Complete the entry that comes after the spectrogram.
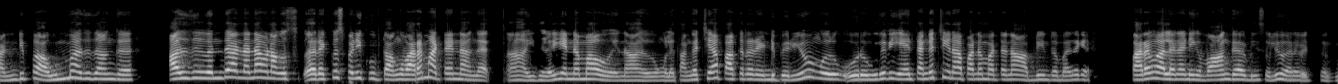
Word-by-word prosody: கண்டிப்பா. 240 Hz, +8 st, -2 dB, 0.2 s
உண்ம 260 Hz, +6 st, -1 dB
அதுதாங்க. 250 Hz, -3 st, -1 dB, 0.6 s
அது 290 Hz, +2 st, +3 dB
வந்து 290 Hz, +4 st, +1 dB
அந்த 300 Hz, -2 st, +2 dB
அண்ணாவ 310 Hz, 0 st, +4 dB
நாங்க 265 Hz, -2 st, +3 dB, 0.2 s
அ -, -, +6 dB
ரெக்கொஸ்ட் 305 Hz, +5 st, -2 dB
பண்ணி 280 Hz, +1 st, +1 dB
கூப்பிட்டோம். 235 Hz, -4 st, -1 dB
அவுங்க 235 Hz, +1 st, -2 dB
வரமாட்டேனாங்க. 255 Hz, -7 st, +2 dB, 0.3 s
ஆ -, -, -3 dB, 0.2 s
"இதுலாம் 195 Hz, +5 st, -3 dB
என்னம்மா! 245 Hz, 0 st, +1 dB
ஒ -, -, -3 dB, 0.2 s
நான் 185 Hz, -1 st, -3 dB
உங்கள 180 Hz, -1 st, -6 dB
தங்கச்சியா 225 Hz, +8 st, 0 dB
பாக்குறேன் 245 Hz, -2 st, 0 dB
2 215 Hz, 0 st, -4 dB
பேரையும் 245 Hz, +11 st, -3 dB
உங்க 275 Hz, -5 st, 0 dB, 0.3 s
ஒரு 220 Hz, 0 st, +1 dB
உதவி." 265 Hz, +2 st, -2 dB
என் 240 Hz, +2 st, -4 dB
தங்கச்சிய 290 Hz, +3 st, 0 dB
நான் 260 Hz, -1 st, 0 dB
பண்ண 245 Hz, 0 st, 0 dB
மாட்டன்னா! 230 Hz, -1 st, -2 dB
அப்பிடின்ற 210 Hz, 0 st, -7 dB
மாரிக்க 215 Hz, +1 st, -7 dB, 0.5 s
பரவால்லண்ணா! 245 Hz, -1 st, +4 dB
நீங்க 215 Hz, -2 st, -3 dB
வாங்க 230 Hz, +2 st, 0 dB
அப்பிடி 210 Hz, 0 st, -7 dB
சொல்லி 235 Hz, +6 st, -4 dB
வர 200 Hz, -, -6 dB
வச்சுக்கோங்க. 185 Hz, -1 st, -15 dB
240 Hz, 185 wpm, -20 LUFS, 215-270 Hz, 0.6 s, அ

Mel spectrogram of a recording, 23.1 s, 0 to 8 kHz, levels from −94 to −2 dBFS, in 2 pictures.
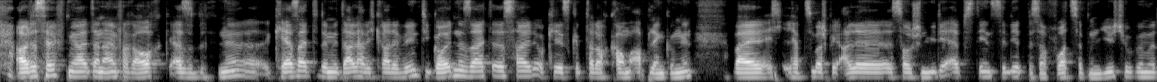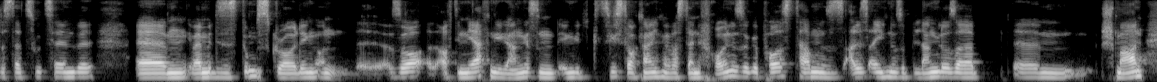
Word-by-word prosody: aber 125 Hz, -, +11 dB
das 140 Hz, +1 st, +7 dB
hilft 165 Hz, 0 st, +1 dB
mir 135 Hz, -1 st, +2 dB
halt 135 Hz, 0 st, +2 dB
dann 135 Hz, -2 st, +3 dB
einfach 135 Hz, 0 st, -1 dB
auch 130 Hz, +2 st, +4 dB
also, 125 Hz, -2 st, 0 dB, 0.2 s
ne 140 Hz, 0 st, -3 dB
Kehrseite 145 Hz, +2 st, +3 dB
der 135 Hz, -, +1 dB
Medaille 130 Hz, +1 st, +2 dB
habe 130 Hz, -2 st, -1 dB
ich 125 Hz, -, -11 dB
gerade 125 Hz, -2 st, 0 dB
erwähnt, 150 Hz, +6 st, -5 dB
die 130 Hz, -, -8 dB
goldene 140 Hz, +5 st, +3 dB
Seite 145 Hz, 0 st, +1 dB
ist 145 Hz, 0 st, +1 dB
halt 145 Hz, +4 st, 0 dB
okay, 130 Hz, +1 st, -5 dB
es 130 Hz, 0 st, 0 dB
gibt 130 Hz, 0 st, -12 dB
halt 130 Hz, -2 st, 0 dB
auch -, -, -4 dB
kaum 125 Hz, 0 st, +1 dB
Ablenkungen, 120 Hz, +4 st, -2 dB, 0.4 s
weil 120 Hz, 0 st, +8 dB
ich -, -, -9 dB
ich 125 Hz, -, -8 dB
habe 125 Hz, 0 st, -3 dB
zum 125 Hz, -, -4 dB
Beispiel 135 Hz, 0 st, -2 dB
alle 130 Hz, 0 st, +2 dB
Social 125 Hz, 0 st, -1 dB
Media 130 Hz, +1 st, -3 dB
Apps 130 Hz, 0 st, -5 dB
deinstalliert, 135 Hz, 0 st, -5 dB
bis 115 Hz, 0 st, -3 dB
auf 110 Hz, -, -8 dB
WhatsApp 120 Hz, +1 st, -1 dB
und 110 Hz, -1 st, -4 dB
YouTube, 130 Hz, +2 st, -5 dB
wenn 130 Hz, -, -1 dB
man 130 Hz, 0 st, -2 dB
das 125 Hz, 0 st, -1 dB
dazu 125 Hz, +1 st, -4 dB
zählen 130 Hz, -1 st, -2 dB
will, 130 Hz, +1 st, -3 dB, 0.4 s
ähm, 115 Hz, +1 st, +5 dB
weil 115 Hz, +1 st, +2 dB
mir 125 Hz, 0 st, +4 dB
dieses 120 Hz, 0 st, -1 dB
Doom 150 Hz, -, -3 dB
Scrolling 120 Hz, 0 st, +2 dB
und, 120 Hz, -, -9 dB
äh 450 Hz, +1 st, -13 dB
so, 135 Hz, +2 st, +2 dB
äh, -, -, -11 dB
auf -, -, -5 dB
die -, -, -2 dB
Nerven 135 Hz, +2 st, +1 dB
gegangen 115 Hz, -1 st, -1 dB
ist 130 Hz, -1 st, -2 dB
und 115 Hz, 0 st, -1 dB
irgendwie 125 Hz, 0 st, -4 dB, 0.2 s
siehst 135 Hz, 0 st, -1 dB
du 125 Hz, -, +1 dB
auch 125 Hz, -, -9 dB
gar 125 Hz, 0 st, -1 dB
nicht 130 Hz, -, -1 dB
mehr, 125 Hz, -, -3 dB
was 120 Hz, 0 st, +1 dB
deine 120 Hz, 0 st, 0 dB
Freunde 120 Hz, +6 st, -2 dB
so 135 Hz, -2 st, -4 dB
gepostet 135 Hz, +1 st, -2 dB
haben 125 Hz, +1 st, +1 dB
und 125 Hz, -, +1 dB
das 115 Hz, -, -7 dB
ist 115 Hz, -, -2 dB
alles 125 Hz, 0 st, -2 dB
eigentlich 130 Hz, 0 st, -2 dB
nur 130 Hz, -1 st, -2 dB
so 125 Hz, -, -7 dB
belangloser, 120 Hz, 0 st, 0 dB, 0.3 s
ähm, 120 Hz, -, -6 dB
Schmarrn, 130 Hz, +6 st, +2 dB
130 Hz, 235 wpm, -24 LUFS, 120-135 Hz, 0.4 s, aber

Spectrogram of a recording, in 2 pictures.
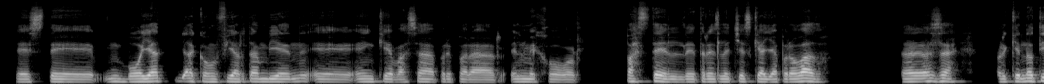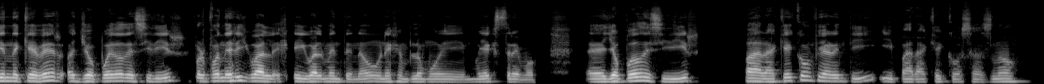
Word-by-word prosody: este, 120 Hz, -1 st, -1 dB
voy 130 Hz, +1 st, +2 dB
a 140 Hz, 0 st, +1 dB, 0.2 s
a 135 Hz, -, -1 dB
confiar 130 Hz, -1 st, -1 dB
también, 130 Hz, 0 st, +1 dB
eh, 120 Hz, -2 st, -4 dB
en 130 Hz, 0 st, -2 dB
que 130 Hz, -2 st, -1 dB
vas 115 Hz, +1 st, -4 dB
a 125 Hz, -2 st, -1 dB
preparar 115 Hz, -3 st, -3 dB
el 130 Hz, 0 st, -3 dB
mejor 115 Hz, -3 st, -2 dB, 0.4 s
pastel 135 Hz, -3 st, +1 dB
de 125 Hz, 0 st, 0 dB
3 130 Hz, -1 st, -2 dB
leches 130 Hz, +1 st, -2 dB
que 135 Hz, -, -1 dB
haya 120 Hz, -1 st, +1 dB
probado. 130 Hz, -1 st, +3 dB, 0.7 s
Eh, 135 Hz, +1 st, +3 dB
o -, -, +2 dB
sea, 135 Hz, -1 st, -1 dB, 0.4 s
porque 135 Hz, +2 st, -1 dB
no 145 Hz, +1 st, +3 dB
tiene 155 Hz, -2 st, +4 dB
que 150 Hz, -1 st, +5 dB
ver, 170 Hz, +4 st, +3 dB
yo 140 Hz, 0 st, +3 dB
puedo 155 Hz, +2 st, +4 dB
decidir 145 Hz, +1 st, 0 dB, 0.2 s
proponer 155 Hz, +2 st, +3 dB
igual 150 Hz, -5 st, +5 dB
ej -, -, -5 dB
igualmente, 135 Hz, -2 st, +1 dB
¿no?, 130 Hz, +3 st, -2 dB
un 135 Hz, -1 st, -2 dB
ejemplo 130 Hz, -1 st, -2 dB
muy 120 Hz, -1 st, -4 dB
muy 125 Hz, +3 st, -4 dB
extremo. 125 Hz, -5 st, -4 dB, 0.5 s
Eh, 130 Hz, 0 st, +2 dB
yo 140 Hz, 0 st, +5 dB
puedo 165 Hz, +3 st, +6 dB
decidir 145 Hz, -1 st, -1 dB, 0.4 s
para 135 Hz, -3 st, +3 dB
qué 160 Hz, +4 st, -1 dB
confiar 175 Hz, -5 st, 0 dB
en 145 Hz, -1 st, -4 dB
ti 145 Hz, +9 st, -5 dB
y 135 Hz, -3 st, -5 dB
para 120 Hz, -2 st, -5 dB
qué 130 Hz, 0 st, -8 dB
cosas 120 Hz, -2 st, -10 dB
no. 130 Hz, 0 st, -5 dB
130 Hz, 160 wpm, -22 LUFS, 125-145 Hz, 0.7 s, puedo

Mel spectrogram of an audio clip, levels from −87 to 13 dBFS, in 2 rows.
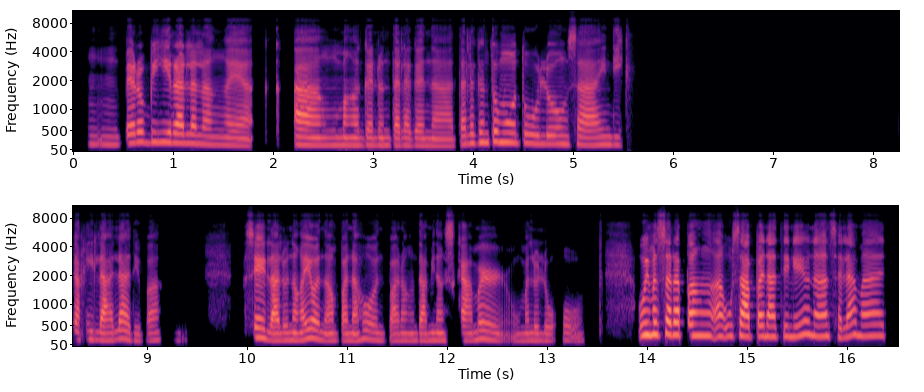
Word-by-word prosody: Mm. 180 Hz, -1 st, -12 dB
Pero 215 Hz, +5 st, +1 dB
bihira 230 Hz, -1 st, +2 dB
na 205 Hz, -1 st, -1 dB
lang 180 Hz, -2 st, -5 dB
ngaya 160 Hz, -2 st, -2 dB, 0.5 s
ang 165 Hz, -1 st, +2 dB
mga 165 Hz, 0 st, -4 dB
gano'n 165 Hz, 0 st, -7 dB
talaga 160 Hz, 0 st, -3 dB
na 150 Hz, -1 st, -6 dB
talagang 210 Hz, +5 st, -3 dB
tumutulong 205 Hz, -5 st, -2 dB
sa 170 Hz, -2 st, -1 dB
hindi 180 Hz, -1 st, -8 dB, 2.8 s
kakilala, 180 Hz, +1 st, -1 dB
'di 155 Hz, -4 st, -11 dB
ba? 165 Hz, +2 st, -7 dB, 0.8 s
Kasi 225 Hz, -2 st, +3 dB
lalo 160 Hz, -1 st, +2 dB
na 165 Hz, -, -1 dB
ngayon 195 Hz, +3 st, +2 dB
ang 160 Hz, 0 st, -3 dB
panahon, 155 Hz, +2 st, -4 dB
parang 155 Hz, 0 st, -5 dB
ang 155 Hz, -, -11 dB
dami 155 Hz, +1 st, -3 dB
ng 160 Hz, 0 st, -4 dB
scammer 170 Hz, +1 st, -2 dB
o 150 Hz, -, -13 dB
manloloko. 160 Hz, +1 st, -10 dB, 0.5 s
Uy, 285 Hz, -, +8 dB
masarap 285 Hz, 0 st, +7 dB
ang, 270 Hz, 0 st, +5 dB
ah, 250 Hz, +1 st, +3 dB
usapan 250 Hz, -1 st, +5 dB
natin 245 Hz, 0 st, +2 dB
ngayon, 280 Hz, +4 st, 0 dB
ah. 250 Hz, 0 st, +3 dB
Salamat. 255 Hz, +3 st, 0 dB
180 Hz, 145 wpm, -21 LUFS, 165-230 Hz, 2.8 s, Uy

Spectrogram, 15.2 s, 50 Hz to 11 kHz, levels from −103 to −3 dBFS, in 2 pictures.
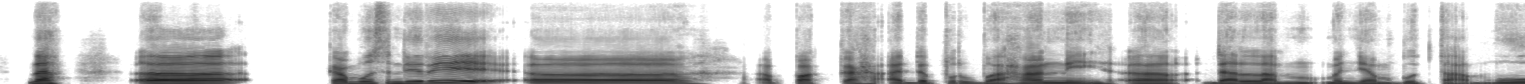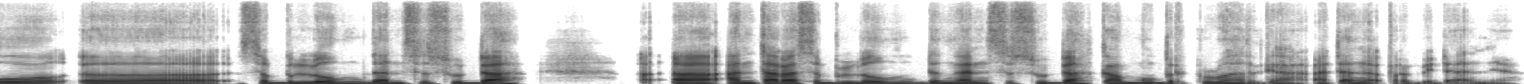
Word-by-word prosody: Nah, 210 Hz, -4 st, +6 dB, 0.4 s
eee, 200 Hz, -1 st, +7 dB, 0.5 s
kamu 180 Hz, +4 st, +1 dB
sendiri, 220 Hz, +4 st, -1 dB, 0.4 s
eee, 155 Hz, -, +3 dB, 0.4 s
apakah -, -, -3 dB
ada 125 Hz, 0 st, 0 dB
perubahan 115 Hz, 0 st, -1 dB
nih, 125 Hz, -, -1 dB
eee, 105 Hz, -1 st, +1 dB
dalam 110 Hz, +1 st, 0 dB
menyambut 110 Hz, -2 st, -3 dB
tamu? 170 Hz, +5 st, -1 dB
Eee, 115 Hz, 0 st, 0 dB
sebelum 125 Hz, +8 st, -1 dB
dan 115 Hz, -1 st, +2 dB
sesudah, 115 Hz, +6 st, +1 dB, 0.8 s
eee, 120 Hz, -2 st, +6 dB
antara 135 Hz, +3 st, +5 dB
sebelum 130 Hz, -, -3 dB
dengan 120 Hz, +3 st, +1 dB
sesudah 120 Hz, +2 st, -2 dB
kamu 110 Hz, +2 st, -1 dB
berkeluarga, 105 Hz, -1 st, -4 dB
ada -, -, -3 dB
nggak -, -, -5 dB
perbedaannya? -, -, -9 dB
125 Hz, 105 wpm, -26 LUFS, 115-155 Hz, 0.8 s, eee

